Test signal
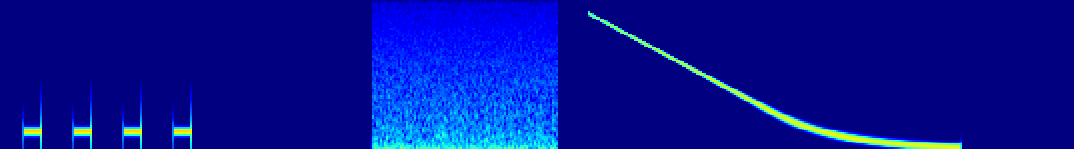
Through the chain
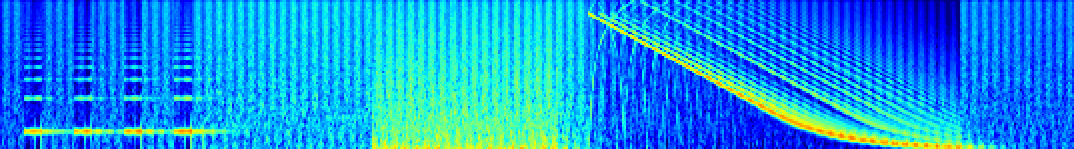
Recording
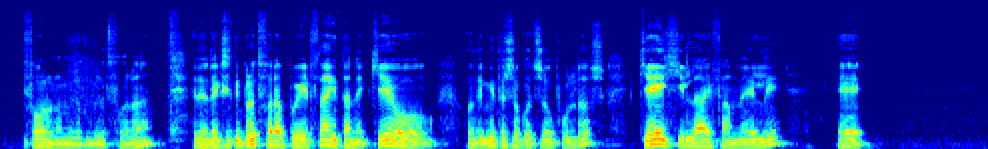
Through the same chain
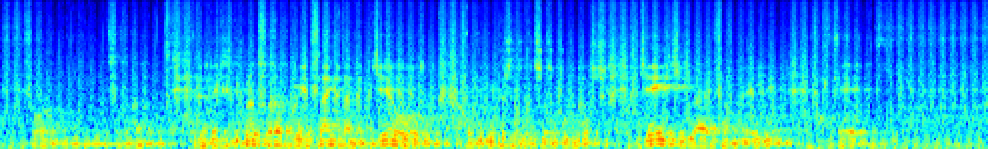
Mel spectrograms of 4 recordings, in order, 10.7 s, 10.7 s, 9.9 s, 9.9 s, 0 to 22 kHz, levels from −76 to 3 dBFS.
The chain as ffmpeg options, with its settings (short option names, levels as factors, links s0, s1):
-filter_complex "[0:a]aeval=exprs='val(0)+0.5*0.0794*sgn(val(0))':c=same,dynaudnorm=f=170:g=21:m=2.11,acrossover=split=730[s0][s1];[s0]aeval=exprs='val(0)*(1-0.7/2+0.7/2*cos(2*PI*9.4*n/s))':c=same[s2];[s1]aeval=exprs='val(0)*(1-0.7/2-0.7/2*cos(2*PI*9.4*n/s))':c=same[s3];[s2][s3]amix=inputs=2:normalize=0,asplit=2[s4][s5];[s5]aecho=0:1:112|224|336|448|560:0.355|0.17|0.0817|0.0392|0.0188[s6];[s4][s6]amix=inputs=2:normalize=0"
